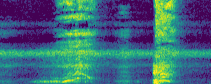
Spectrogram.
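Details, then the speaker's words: Acted, comedic adult cough in a quiet room, with chest pain and no cold: a drawn-out voiced groan, then one sharp explosive cough burst. "I woke up this morning with a terrible cough it's I don't have a cold or anything like that it's just this terrible cough"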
